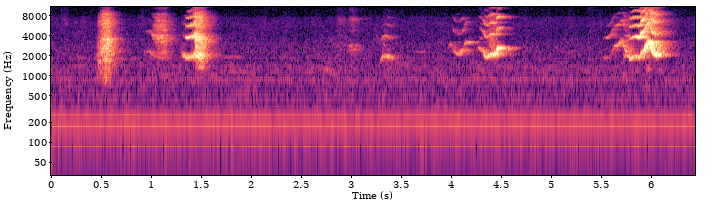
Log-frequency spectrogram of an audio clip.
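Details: Young Javan myna trying out its song with sparse, uneven notes: a few soft chirps, then louder squeaky ones toward the end, separated by pauses, over a constant low hum.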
